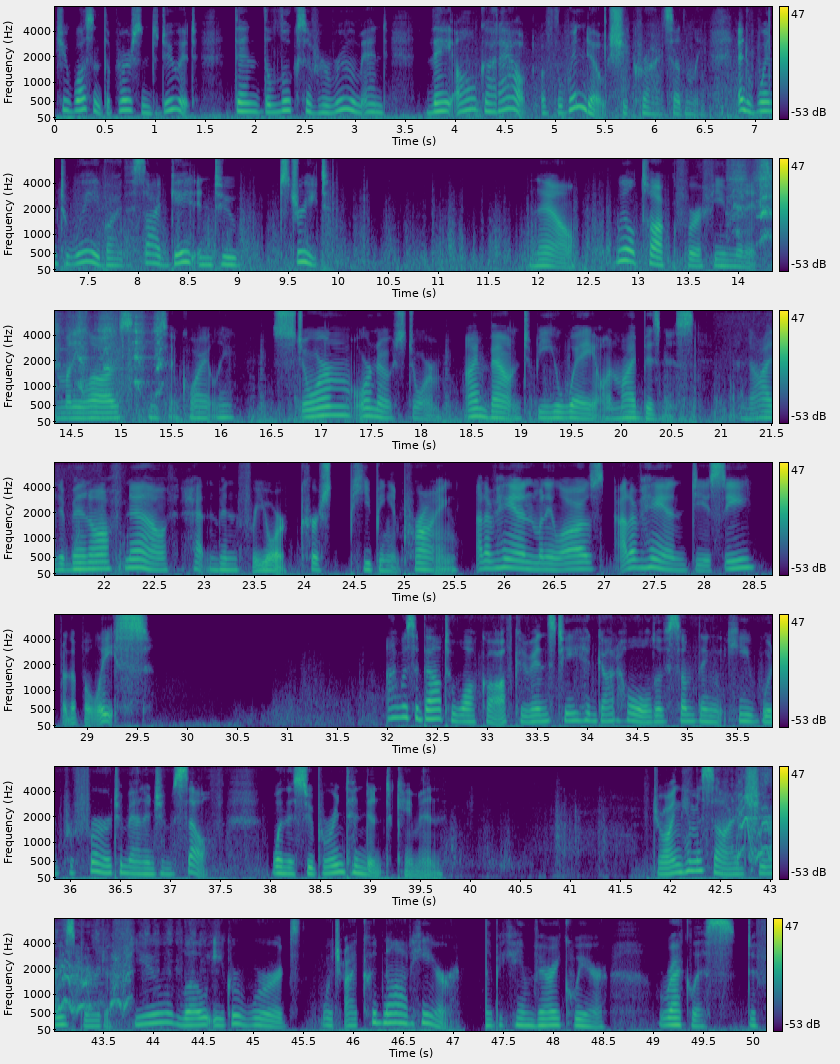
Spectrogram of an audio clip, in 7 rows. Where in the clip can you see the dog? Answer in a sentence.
The dog can be heard from 41.6 to 43.8 s.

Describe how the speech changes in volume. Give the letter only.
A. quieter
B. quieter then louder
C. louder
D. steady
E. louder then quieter
D.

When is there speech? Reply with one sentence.
The speech can be heard from 0.0 to 9.9 s, from 11.9 to 29.6 s, from 32.0 to 39.8 s and from 41.8 to 50.1 s.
